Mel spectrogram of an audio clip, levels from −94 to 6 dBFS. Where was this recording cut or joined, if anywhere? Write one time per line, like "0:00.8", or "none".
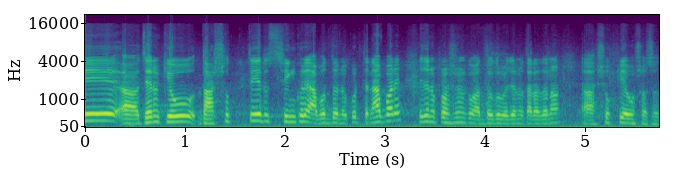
none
